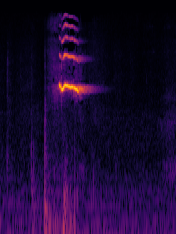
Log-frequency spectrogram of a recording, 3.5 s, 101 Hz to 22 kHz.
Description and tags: A chalk screeching on a blackboard - interior recording - Mono.
Recorded in 2012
